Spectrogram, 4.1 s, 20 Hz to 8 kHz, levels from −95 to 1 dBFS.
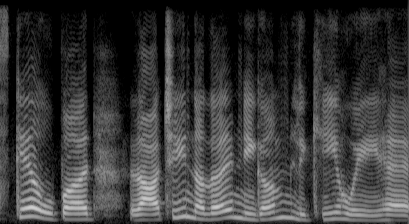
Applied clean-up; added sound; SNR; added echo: none; none; none; none.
